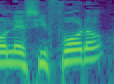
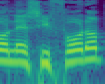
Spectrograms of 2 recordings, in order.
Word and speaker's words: Onesíforo: Que yo digo Onesíforo, pero a lo mejor es Onesíforo, ¿sabes? Porque tiene el acento en la I.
